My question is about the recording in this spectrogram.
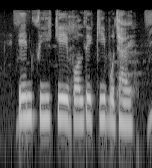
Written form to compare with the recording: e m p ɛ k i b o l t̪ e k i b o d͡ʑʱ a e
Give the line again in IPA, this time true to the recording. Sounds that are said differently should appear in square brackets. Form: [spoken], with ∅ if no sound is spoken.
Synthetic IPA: e [n] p [i] k [e] b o l t̪ e k i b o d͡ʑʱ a e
